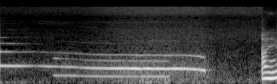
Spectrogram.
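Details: A grumpy mother cat, easily annoyed with her kittens, gives a long, steady, whining yowl lasting about two seconds with a lower voice overlapping. After a short pause a brief loud sound cuts in.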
